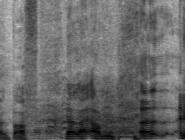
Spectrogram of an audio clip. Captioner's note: laughter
